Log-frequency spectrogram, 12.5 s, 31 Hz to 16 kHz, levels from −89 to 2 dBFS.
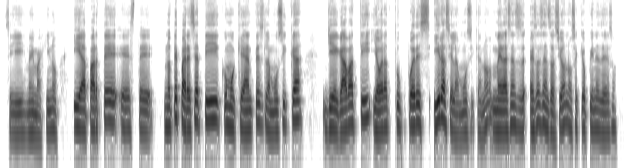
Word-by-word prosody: Sí, 120 0 -5
me 120 +1 -5
imagino. 120 +3 -6 0.2
Y 150 -1 +2
aparte 145 +2 +1
este, 130 -2 -5 0.2
¿no 150 0 -1
te 210 - +2
parece 140 -5 +3
a 180 - +5
ti 185 +1 +4
como 155 -3 0
que 140 +1 -1
antes 135 +6 -1
la 135 -3 -1
música 165 +10 0 0.4
llegaba 140 +1 +4
a 165 -1 +1
ti 190 +5 0
y 140 - -2
ahora 135 +2 +3
tú 150 +1 -6
puedes 160 +1 +2
ir 190 +5 +7
hacia 155 -7 +1
la 120 -2 -3
música, 125 +1 -7
no? 155 +10 -5
Me 135 -3 +1
da 130 - +5
esa 160 +5 -1
sen 145 -1 -4
esa 145 +6 -1
sensación, 145 -1 -2
¿no 155 -4 -4
sé 135 0 -9
qué 145 - -3
opines 135 0 -4
de 125 -1 -2
eso? 135 +3 -10
140 Hz, 190 wpm, -25 LUFS, 130-165 Hz, 0.4 s, ir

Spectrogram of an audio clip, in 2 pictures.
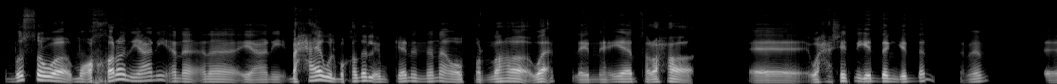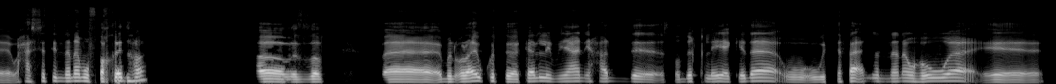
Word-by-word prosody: بُص 195 - 0
هو 185 -6 +6
مؤخرا 135 - +2
يعني 185 -1 -4
أنا 130 -4 -5
أنا 120 -2 -4
يعني، 115 0 -7
باحاول 180 -3 +3
بقدر 150 +7 -1
الإمكان 135 +3 -3
إن 140 -3 -7
أنا 150 +2 -3
أوفّر 115 -3 -4
لها 135 +5 +1
وقت، - - +1 0.2
لإن 110 +1 -7
هي 125 +3 -1
بصراحة، - - 0 0.6
آآ 95 0 -4
وحشتني 130 +6 -2
جدًا، 140 +1 +3
جدًا، 140 - -4 0.3
تمام؟ 130 - -9 0.6
آآ 100 0 -6
وحسّيت 140 +4 -7
إن 155 -2 -3
أنا 160 +2 +4
مُفتقدها 170 +3 +4 1.1
آه، 130 -1 +8
بالضبط 120 +1 +1 0.6
فمن 120 +1 +3
قريّب 145 +4 +6
كنت 165 +1 -4
باكلّم 145 +3 +1
يعني 145 0 -2
حد 140 -1 -6 0.4
صديق 140 +5 -5
ليّا 135 0 +1
كده، 155 +4 +1
و - - -11 0.3
واتفقنا 135 +5 -1
إن 140 0 -11
أنا 140 +2 -2
وهو 145 +3 +1 0.3
آآ 105 0 -3
135 Hz, 130 wpm, -23 LUFS, 120-150 Hz, 1.1 s, آه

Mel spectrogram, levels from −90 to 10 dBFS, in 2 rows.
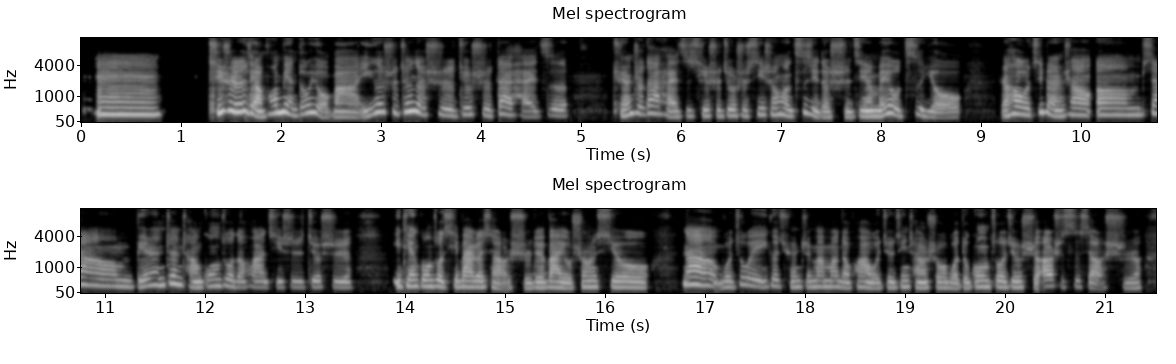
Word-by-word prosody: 嗯。 235 0 +3 0.5
其 305 - +7
实 340 -2 +9
2 170 - +6
方 280 - +2
面 305 -6 +8
都 270 +6 -1
有 300 - +2
吧， 165 -1 0
一 175 +6 -3
个 315 +1 +3
是 305 -2 -6
真 335 +6 +6
的 310 -9 +4
是 215 -5 -4
就 235 +5 -6
是 215 -5 -7
带 240 +2 +1
孩 170 -4 -4
子 195 +2 -7 0.4
全 335 - -1
职 255 -3 -2
带 270 -2 +2
孩 165 -6 -1
子 185 +2 -11
其 195 +1 -4
实 190 -1 -7
就 200 +1 -1
是 190 -2 -7
牺 225 +5 -6
牲 230 0 -3
了 200 - 0
自 185 +11 -4
己 - - 0
的 160 0 -4
时 160 -1 -5
间， 180 +1 +4
没 180 +2 +4
有 280 - +3
自 200 +3 -5
由。 155 -2 -3 0.4
然 - - 0
后 255 -3 +5
基 310 +8 -2
本 190 -8 0
上， 225 -2 +2
嗯， 225 0 0
像 225 -6 -1
别 205 +3 -2
人 245 0 -2
正 290 -1 +1
常 180 -5 -1
工 215 +4 -5
作 215 -2 -3
的 180 0 -5
话， 185 -2 -3
其 180 +1 -7
实 180 0 -9
就 190 +1 -4
是 355 - -4 0.4
一 345 - 0
天 215 -2 +1
工 210 -1 +1
作 205 -2 +2
7、8 195 +1 +1
个 190 -1 +1
小 170 -6 -4
时， 160 0 -6
对 175 0 0
吧？ 180 0 +3
有 165 -1 0
双 195 +3 -3
休。 185 -3 -1 0.3
那 265 -4 +6
我 190 0 -5
作 260 - -9
为 215 -5 -2
一 - - -6
个 220 - -6
全 190 0 -7
职 190 0 -8
妈 195 0 -3
妈 200 0 -3
的 165 -3 -3
话， 185 0 -1
我 160 - -3
就 175 +1 -4
经 195 +3 -6
常 170 -3 -1
说 175 -2 -5
我 155 - -3
的 165 - -5
工 195 +3 -2
作 190 -1 -2
就 185 0 -2
是 - - -4
24 205 -2 -1
小 195 - -4
时， 160 +1 -9
200 Hz, 270 characters per minute, -24 LUFS, 180-235 Hz, 0.5 s, 实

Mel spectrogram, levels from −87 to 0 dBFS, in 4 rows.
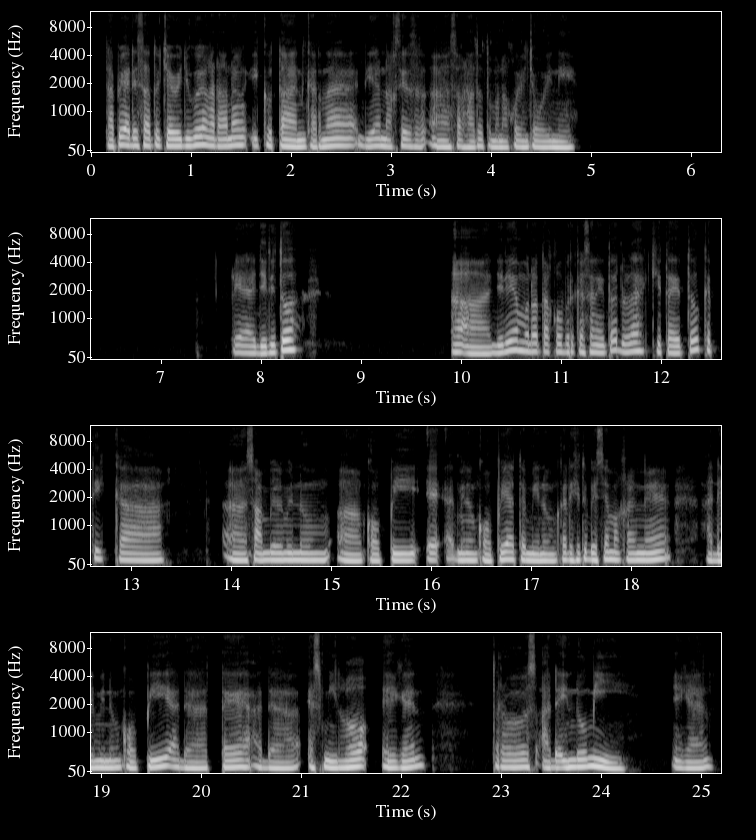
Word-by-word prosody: Tapi 165 +4 0
ada 175 -2 +1
1 175 0 -2
cewek 165 -1 +2
juga 175 +4 +2
yang 185 - +1
kadang-kadang 170 +3 0
ikutan, 165 -3 0
karena 155 +2 +1 0.2
dia 170 -2 -2
naksir 160 0 -2
s - - -4
eee, 155 -3 -2
salah 140 -1 -3
satu 160 - -3
temen 140 -4 -1
aku 135 +2 -2
yang 140 0 -1
cowok 140 -2 +1
ini. 135 -1 +1 2.9
Iya, 175 -1 -3
jadi 160 +2 +2
tuh 230 +1 +7 1.6
heeh, 155 -5 0
jadi 175 +7 +1
yang 230 - +1
menurut 200 -2 -2
aku 190 0 -5
berkesan 185 -1 -3
itu 225 +7 -3
adalah 205 +1 -1
kita 185 -5 -5
itu 195 +9 -1
ketika, 165 -7 -3 0.6
eee, 160 -4 +1
sambil 165 +1 +1
minum, 165 0 +2
eee, 150 -3 +1
kopi, 155 +1 0
eh 165 - 0
eee, - - -10
minum 160 0 +3
kopi 155 +3 0
atau 175 -1 -1
minum, 150 -1 +3
kan 165 +1 -2
di - - +1
situ 185 - -2
biasanya 170 +1 +1
makannya 165 +1 +2 0.5
ada 150 -1 0
minum 150 0 +3
kopi, 160 +4 +1
ada 140 -4 0 0.2
teh, 160 +1 +2
ada 145 -1 -1
es 150 +1 -2
Milo 155 +3 +4 0.2
ya 160 -4 +2
kan, 155 +4 +2 0.7
terus 160 -2 0
ada 150 0 -1
Indomie, 160 -6 +4 0.4
ya 155 - -3
kan. 140 +2 +1
160 Hz, 155 wpm, -24 LUFS, 155-175 Hz, 2.9 s, tuh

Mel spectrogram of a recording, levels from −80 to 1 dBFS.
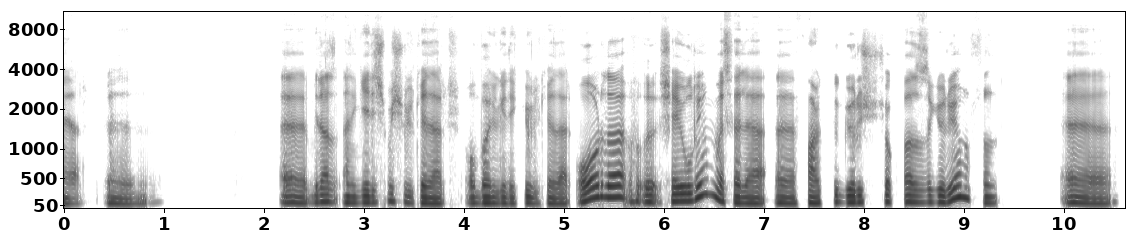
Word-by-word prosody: eğer, 85 0 -7 0.2
ııı, 90 +4 -6 1.5
biraz, 115 0 0
hani, 100 -2 -1
gelişmiş 105 +4 -2
ülkeler, 90 -3 0
o 90 0 -3
bölgedeki 95 0 0
ülkeler... 90 -1 -1
Orada, 185 - +5 0.2
ııı, 110 -3 0
şey 120 +1 +3
oluyor 165 - +4
mu 240 - -7
mesela? 95 - +2
Iıı, 90 -2 +1
farklı 95 +2 0
görüş 105 0 0
çok 110 -2 -2
fazla 105 -1 0
görüyor 120 - +3
musun? 100 - -3 0.7
Iıı 90 -3 0
100 Hz, 130 wpm, -23 LUFS, 90-110 Hz, 1.5 s, Orada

